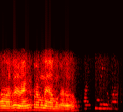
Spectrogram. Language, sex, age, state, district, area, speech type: Telugu, male, 60+, Andhra Pradesh, Nellore, rural, conversation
